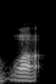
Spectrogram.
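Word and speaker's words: は: Ha normally ha or wa but pronounced wa when marking the topic.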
